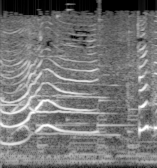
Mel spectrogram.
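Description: Siberian husky vocalizing: a long, wavering whine-howl that dips in pitch and then rises, held for about a second and a half before fading, over background music.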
